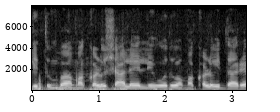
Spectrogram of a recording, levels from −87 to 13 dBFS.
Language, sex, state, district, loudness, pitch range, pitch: Kannada, male, Karnataka, Raichur, -14 LUFS, 115-125 Hz, 120 Hz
